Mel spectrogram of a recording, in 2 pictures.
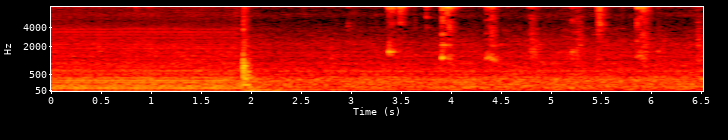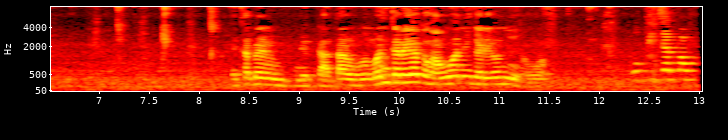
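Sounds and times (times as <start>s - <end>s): chewing mouth clicks: 3.4s - 8.4s, 11.9s - 12.3s.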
